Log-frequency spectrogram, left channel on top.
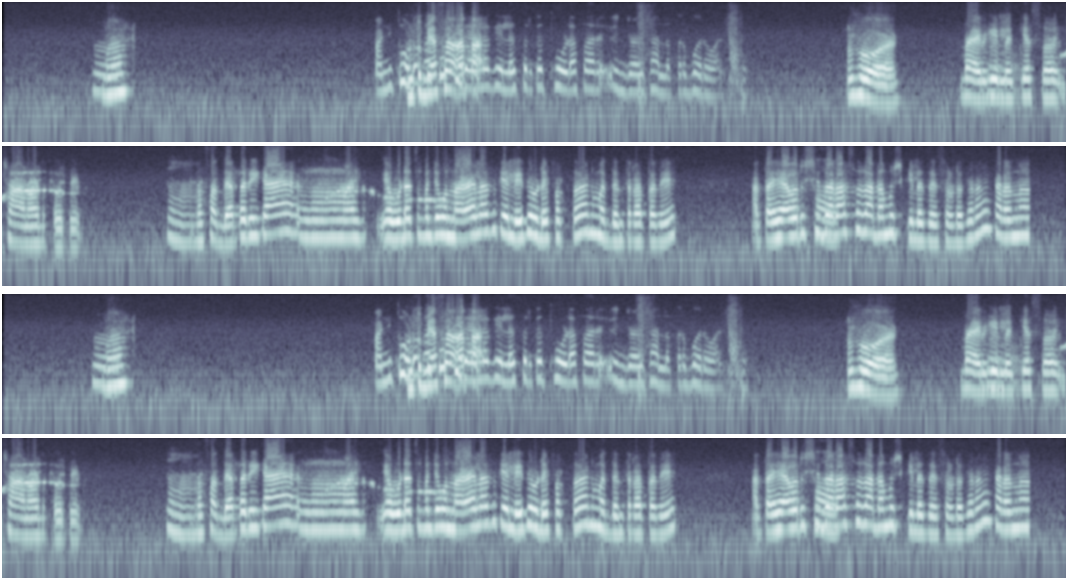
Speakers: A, on the right (about 75°); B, in the centre.
A: हा
B: म
A: आणी थोडं
B: तुम्ही
A: कसं,
B: असं आता
A: फिरायला गेल्यासारखं, थोडाफार एन्जॉय झालं तर बरं वाटतं.
B: होय, बाहेर गेलं
A: हा
B: की, असं छान वाटतं ते,
A: हा
B: आता सध्या तरी काय माईत, एवढंच म्हणजे, उन्हाळ्यालाच गेले तेवडे फक्त, अन मद्यंतरा आता ते आता या वर्षी
A: हा
B: जरासं जानं मुश्किलच आहे सोड खरं, कारण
